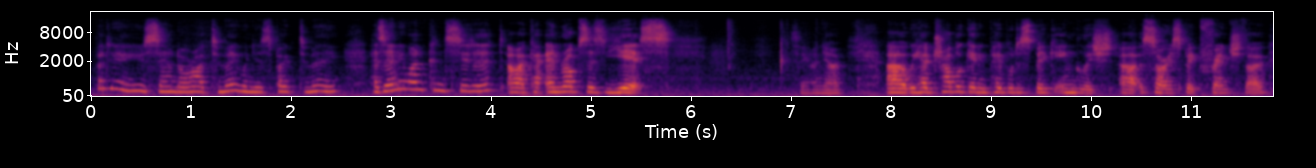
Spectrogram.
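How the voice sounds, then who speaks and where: A little high in pitch and lively in intonation, her voice moves at a moderate pace. She's a middle-aged Australian artist hosting a livestream, casually reading out and answering viewer comments as she rambles and trails off.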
